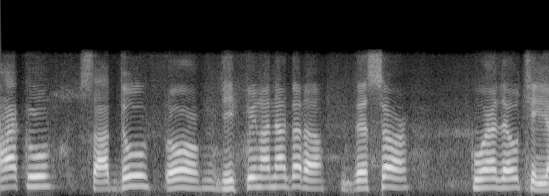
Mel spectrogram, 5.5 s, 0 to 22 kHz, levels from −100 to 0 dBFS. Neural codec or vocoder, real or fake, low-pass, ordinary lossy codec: codec, 16 kHz, 0.5 kbps, FunCodec, trained on Chinese and English, 25 frames a second; fake; 7.2 kHz; Opus, 32 kbps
